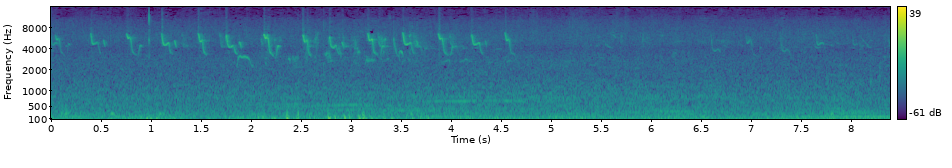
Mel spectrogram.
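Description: A small songbird singing: a run of about fifteen short, high notes, three or four a second, which stops a little past halfway through. A low steady hum runs underneath.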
